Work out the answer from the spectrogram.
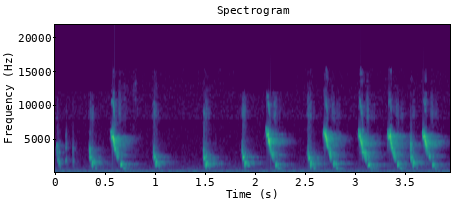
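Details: Java sparrow of the wingko form singing: a string of bright, high, sharply falling chip notes, about two to three per second and growing louder and quicker toward the end, with no other clear sounds.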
